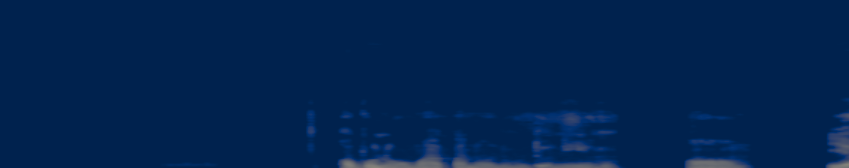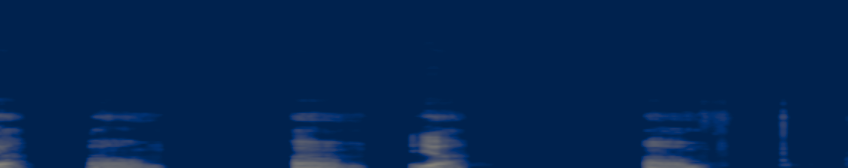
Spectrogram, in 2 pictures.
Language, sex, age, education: Igbo, male, 30-45, tertiary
